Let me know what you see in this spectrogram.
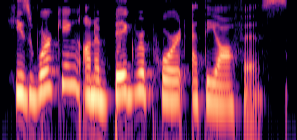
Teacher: Stress working big, report, and office.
